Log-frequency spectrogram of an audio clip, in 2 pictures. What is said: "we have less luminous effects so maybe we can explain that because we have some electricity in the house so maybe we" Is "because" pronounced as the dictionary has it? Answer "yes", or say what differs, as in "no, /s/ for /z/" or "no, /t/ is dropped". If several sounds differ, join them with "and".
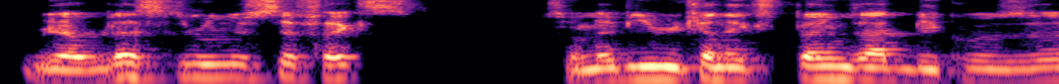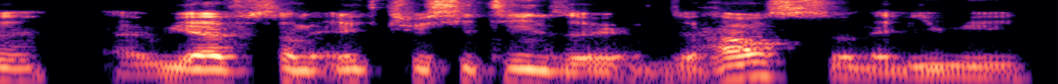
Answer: yes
